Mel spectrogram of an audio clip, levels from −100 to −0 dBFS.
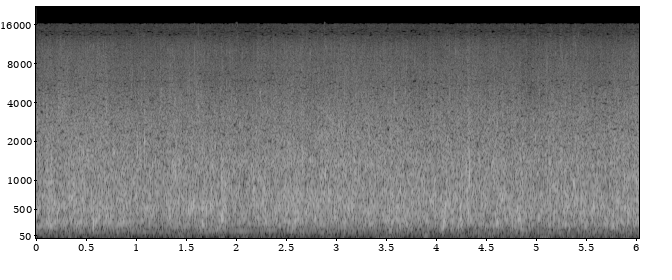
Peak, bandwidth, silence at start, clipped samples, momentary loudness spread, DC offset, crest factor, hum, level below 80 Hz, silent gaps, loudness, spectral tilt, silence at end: -14 dBFS; 16.5 kHz; 0 s; under 0.1%; 1 LU; under 0.1%; 18 dB; none; -68 dBFS; none; -29 LUFS; -1.5 dB/octave; 0 s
